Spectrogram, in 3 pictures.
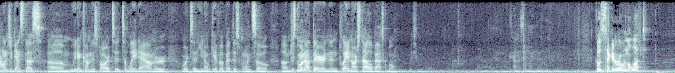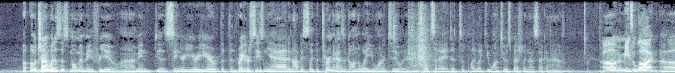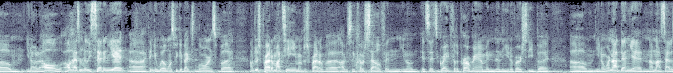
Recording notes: Postgame Audio From Kansas Elite Eight Win Over Miami. Hear the full post-game press conference.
